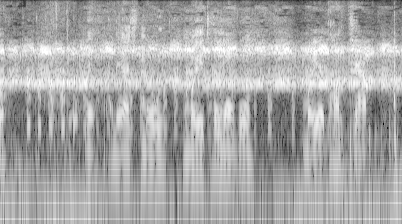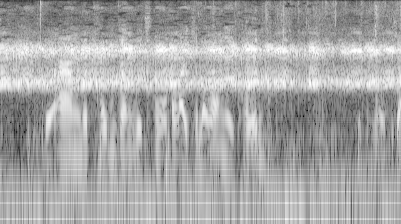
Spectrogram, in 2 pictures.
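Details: Frogs croaking during rain in rice fields, several pairs together in the water while people catch them. Dense overlapping chorus of nasal, arched croaks repeats in rapid runs throughout, with a steady high-pitched drone and water noise behind.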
